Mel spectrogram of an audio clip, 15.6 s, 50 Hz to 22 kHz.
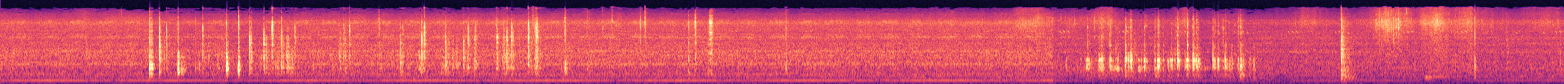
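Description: Nissan 3.0 L V6 engine idling with a steady hum while hands work at the intake, giving scattered light clicks and knocks. About ten seconds in the hum stops and a quick run of rattling clicks follows, then a few knocks.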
